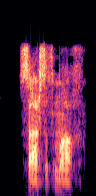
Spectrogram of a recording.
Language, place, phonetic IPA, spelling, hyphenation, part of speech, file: Azerbaijani, Baku, [sɑrsɯtˈmaχ], sarsıtmaq, sar‧sıt‧maq, verb, LL-Q9292 (aze)-sarsıtmaq.wav
- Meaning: to shake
